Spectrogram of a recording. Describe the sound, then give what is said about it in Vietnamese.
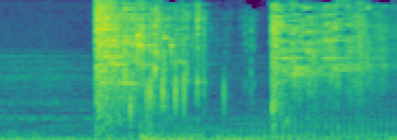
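A bowl of noodles falls and shatters on the floor in a loud, sharp crash, followed by a second burst of breaking and scattering pieces. “Bát mì rơi vỡ xuống đất đánh choang một cái.”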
